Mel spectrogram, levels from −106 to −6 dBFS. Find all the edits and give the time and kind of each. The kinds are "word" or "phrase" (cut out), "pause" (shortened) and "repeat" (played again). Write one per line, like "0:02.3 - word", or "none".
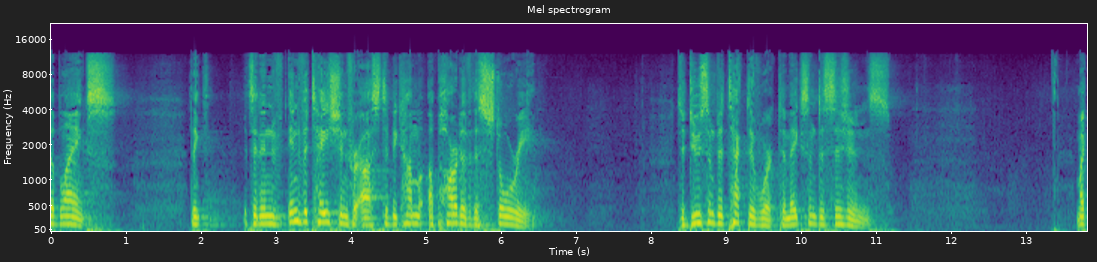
none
